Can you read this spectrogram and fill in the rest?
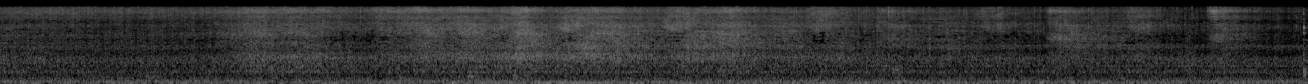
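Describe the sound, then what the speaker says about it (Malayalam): A thin paneer masala dosa sizzles on a hot griddle, a steady loud hiss that swells and fades slightly, close up, without speech. "ഇനി ഒരു ദോശക്കല്ല് അടുപ്പിൽ വെച്ച് ചൂടായി കഴിഞ്ഞാൽ നമുക്ക് നെയ് റോസ്റ്റിനൊക്കെ ചുടുന്നത് മാതിരി കനം കുറച്ച് ഒരല്പം വലിപ്പത്തിൽ നേരെ ദോശ ചുട്ടെടുക്കാം"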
